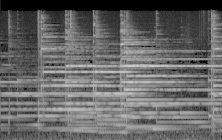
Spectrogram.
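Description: Handbell choir playing: brass handbells struck in chords about every half second, each note ringing on under the next. The music swells louder toward the middle.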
